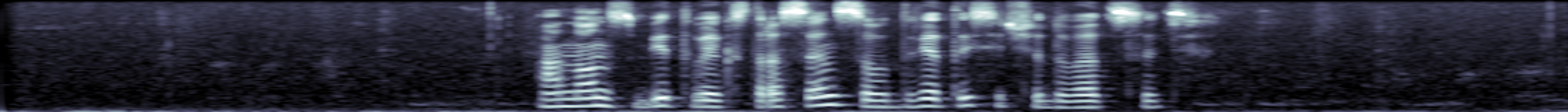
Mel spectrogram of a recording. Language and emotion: Russian, neutral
